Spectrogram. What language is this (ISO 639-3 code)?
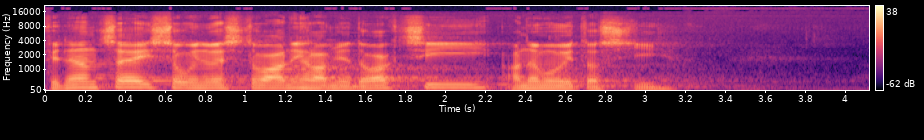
ces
